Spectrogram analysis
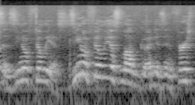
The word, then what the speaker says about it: Xenophilius: Xenophilus, love God, love good. Love good. How do you pronounce it? Xenophilius.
